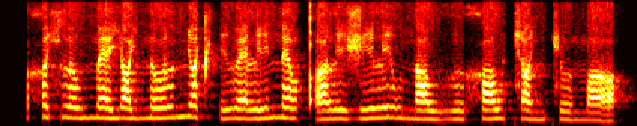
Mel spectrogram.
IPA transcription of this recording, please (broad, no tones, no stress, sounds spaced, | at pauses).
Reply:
x ɒ ç l o w m ɛ j ɒ j n o l ɲ ɒ t͡ʃʼ i β ɛ l i n ɛ w qʼ o l i ʒ i l i w n ɒ w ɣ u x ɒ w c ɒ ɲ c u m ɒ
